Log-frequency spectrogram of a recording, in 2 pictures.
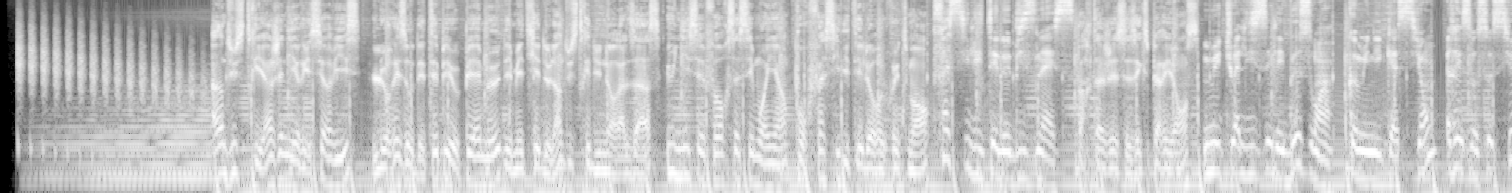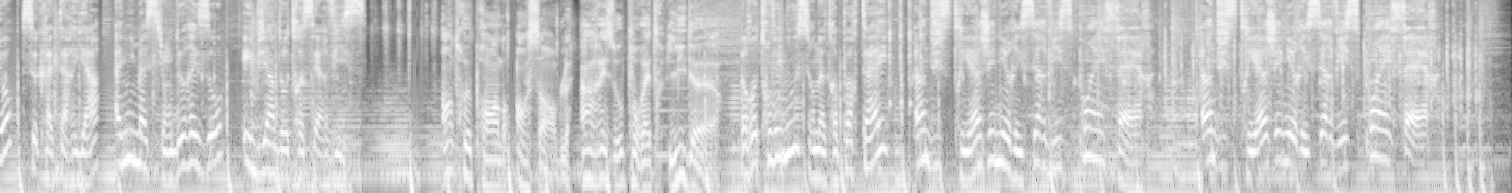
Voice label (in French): spot radio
